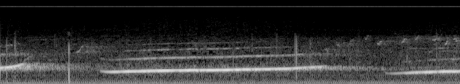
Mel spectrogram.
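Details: White-handed gibbon morning song in the Malaysian rainforest, recorded in the late 1950s to early 1960s: long, pure, slowly rising whoops that swell and fade, each held a few seconds, over faint forest hiss with a couple of clicks.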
